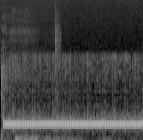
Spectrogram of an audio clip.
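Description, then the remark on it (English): A telephone ringing tone heard while placing a call sounds as a single steady electronic hum, holding unbroken at an even, moderate level for the whole moment, with no voices or other sounds. “So I decided to give him a call.”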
